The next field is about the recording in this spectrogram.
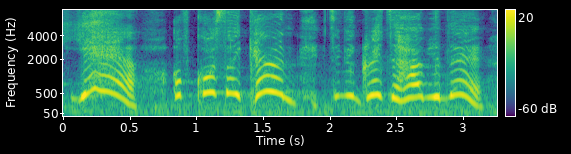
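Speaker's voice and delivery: friend's delighted welcome, voiced high; eager yes. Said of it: "And she's like".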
